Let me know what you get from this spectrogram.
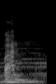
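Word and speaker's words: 万: এটার উচ্চারণ হবে মান এবং বান দুইটাই হবে।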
